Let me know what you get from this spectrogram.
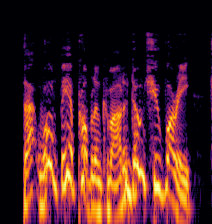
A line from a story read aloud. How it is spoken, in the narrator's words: shouted Feeney, with infuriating cheeriness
